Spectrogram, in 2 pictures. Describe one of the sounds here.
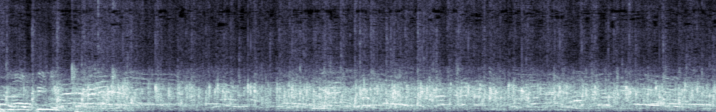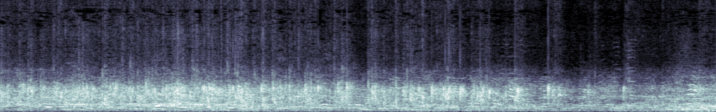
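A crowd of men and women shout and talk over each other, close by and agitated.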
